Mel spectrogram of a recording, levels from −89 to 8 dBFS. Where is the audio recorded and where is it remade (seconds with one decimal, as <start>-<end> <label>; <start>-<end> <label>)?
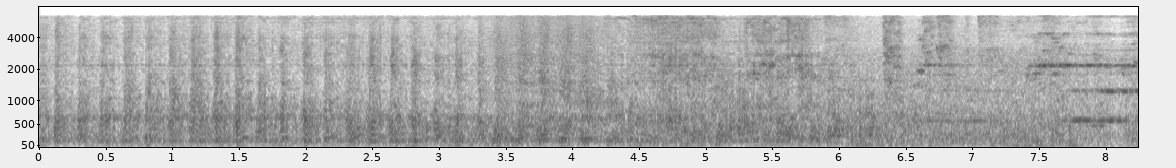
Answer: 0.0-3.3 remade; 3.3-4.2 recorded; 4.2-5.9 remade; 5.9-8.2 recorded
